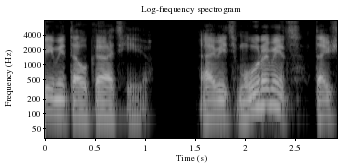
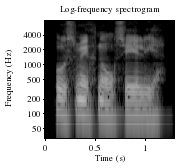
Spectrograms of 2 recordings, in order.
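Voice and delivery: ordinary delivery

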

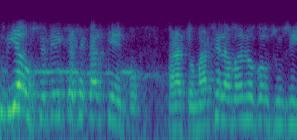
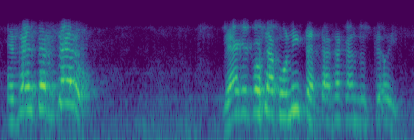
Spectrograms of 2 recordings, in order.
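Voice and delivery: usual speaking voice

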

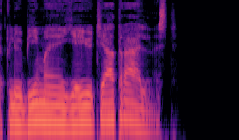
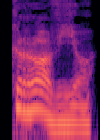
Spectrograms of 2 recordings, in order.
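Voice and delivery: heartfelt vow; 3 dB louder than usual. Acted. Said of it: "повторил Кастиэль, прижимая ладони к сердцу".

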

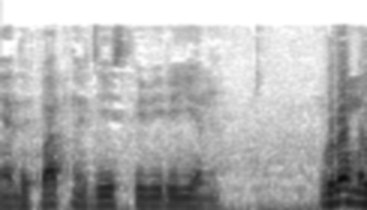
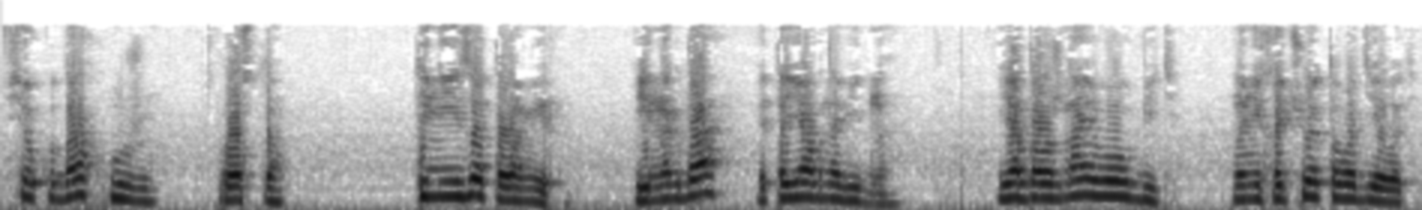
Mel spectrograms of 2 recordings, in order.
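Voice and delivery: higher female voice, troubled; young woman voice; 9 semitones higher, 4 dB louder than usual. A narrator's reading. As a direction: voice the torn vampire girl. Viriena's voice, troubled.

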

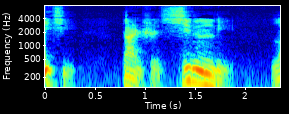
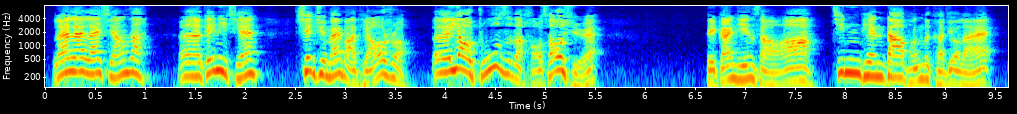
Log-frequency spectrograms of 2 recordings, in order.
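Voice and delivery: very high, loud, bustling summons; calling him out; 10 semitones higher, 7 dB louder than usual. Acted. Huniu calls Xiangzi out to buy a broom, loud urgent summons. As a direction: call out orders at the top of your range. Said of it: "虎妞往外叫他".

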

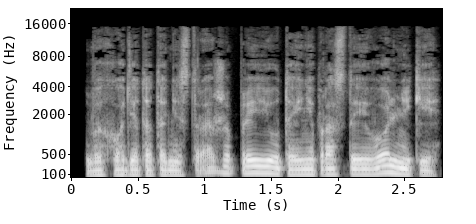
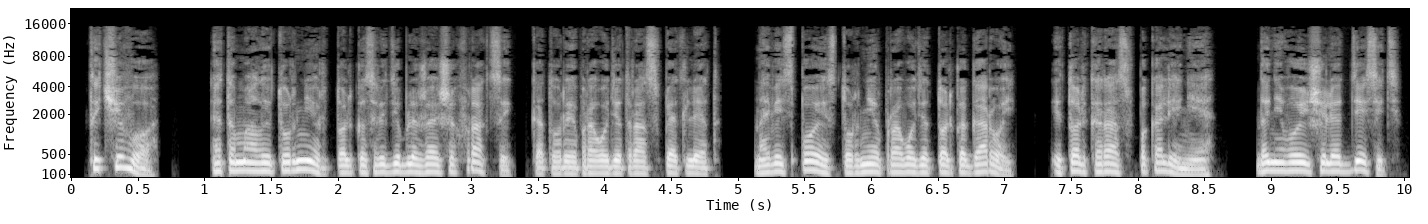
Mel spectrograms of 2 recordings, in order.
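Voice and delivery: put-on higher, brighter young woman; lively girl voice; 6 semitones higher than usual. A narrator's reading. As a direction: tease him like a cheeky girl. Reika laughing, teasing him.

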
